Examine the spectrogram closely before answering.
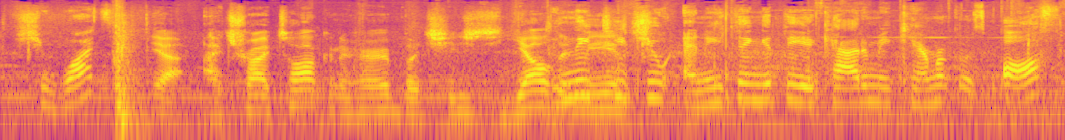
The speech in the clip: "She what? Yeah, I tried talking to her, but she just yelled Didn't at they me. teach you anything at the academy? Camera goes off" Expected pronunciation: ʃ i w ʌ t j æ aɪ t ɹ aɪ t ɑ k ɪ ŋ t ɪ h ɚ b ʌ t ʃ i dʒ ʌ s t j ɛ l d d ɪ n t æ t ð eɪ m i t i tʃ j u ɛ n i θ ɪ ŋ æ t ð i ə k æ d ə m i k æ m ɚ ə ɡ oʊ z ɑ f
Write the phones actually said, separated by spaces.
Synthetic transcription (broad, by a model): ʃ i w ʌ t j æ aɪ t ɹ aɪ t ɑ k ɪ ŋ t ɪ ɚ b ʌ t ʃ i dʒ ʌ s t j ɛ l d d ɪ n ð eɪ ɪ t i tʃ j ɛ n i θ ɪ ŋ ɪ t ð i ə k æ d ə m i k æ m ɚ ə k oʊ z ɑ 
